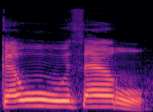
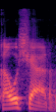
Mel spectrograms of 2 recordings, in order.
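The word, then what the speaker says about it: الكوثر: bareng-bareng ya ya innaal kautar Inna Aal kautar oke sekarang dari contoh pelafalan Sebelum kita lanjutkan ke ayat 2 ya Bukan kausyar ini ini bukan ini bukan syin ini ta ya bukan Syar ya Oke Bukan innaakal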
